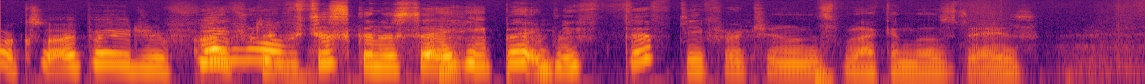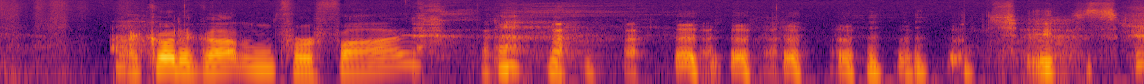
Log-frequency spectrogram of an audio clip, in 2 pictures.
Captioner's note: laughs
